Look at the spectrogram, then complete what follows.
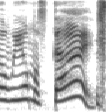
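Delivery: very high, giggling, laughing through the words. Retelling a brother's reaction after a ski rescue: imitating someone laughing while talking. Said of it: "he's just laughing like".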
